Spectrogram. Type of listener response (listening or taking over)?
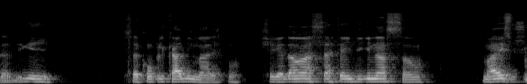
listening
